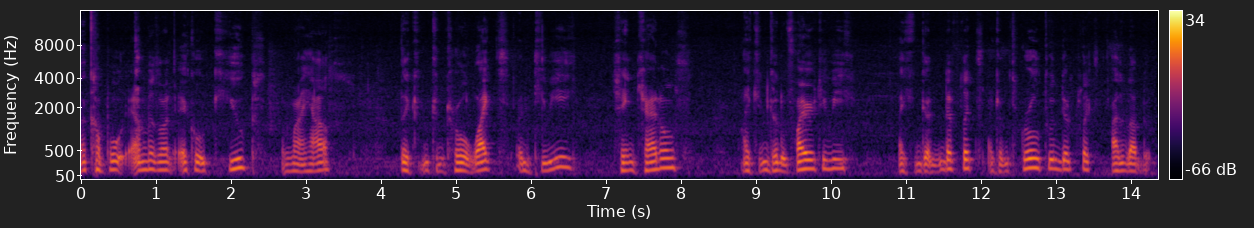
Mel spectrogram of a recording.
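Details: Adult woman with cerebral palsy (type unclear) plus a later spinal cord injury in 2009; she notes a voice assistant sometimes fails to understand her speech; dysarthria (cerebral palsy).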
